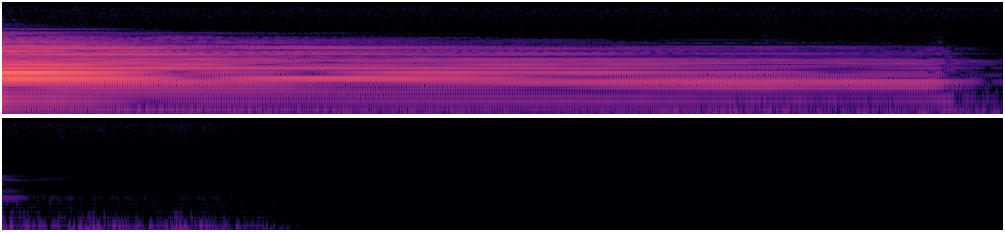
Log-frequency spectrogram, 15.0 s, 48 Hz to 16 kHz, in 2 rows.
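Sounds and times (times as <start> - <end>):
piano chord ringing: 0.0 - 7.4.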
